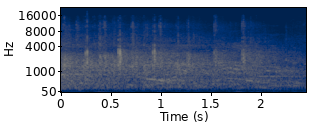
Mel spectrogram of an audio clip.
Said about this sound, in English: Please clap for that.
